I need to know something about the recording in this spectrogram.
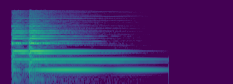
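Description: A notification-bell 'ding' sound effect from a subscribe-button animation. It is struck just after the start and rings with several bright tones for about a second and a half, fading, then cuts off abruptly.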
